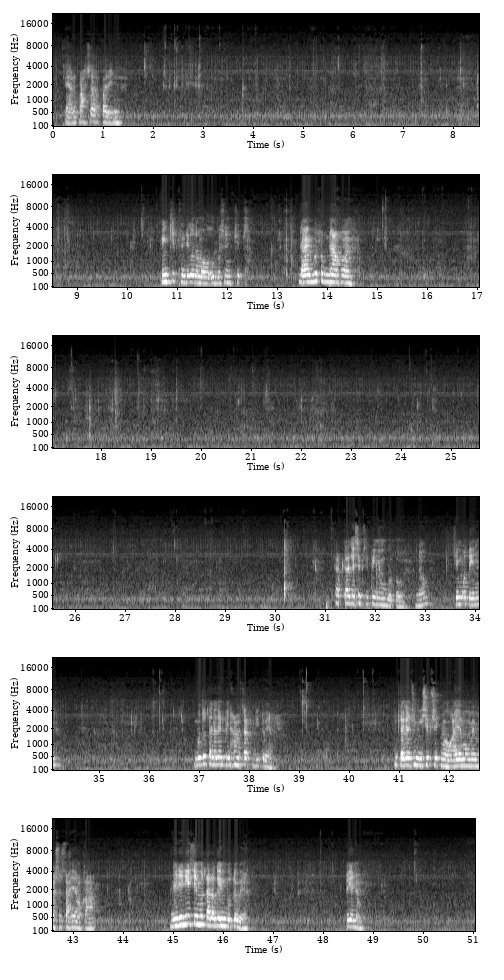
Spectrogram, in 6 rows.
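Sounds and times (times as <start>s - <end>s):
steady low hum: 0.0s - 51.0s
crunchy chewing: 1.7s - 10.7s, 14.7s - 31.0s, 34.4s - 36.9s, 49.0s - 50.5s.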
